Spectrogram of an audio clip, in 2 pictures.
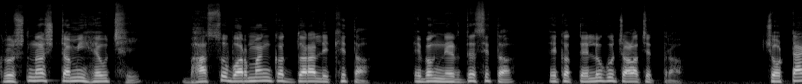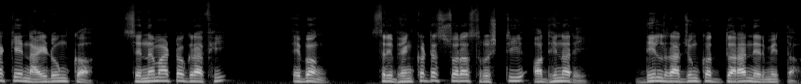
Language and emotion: Odia, neutral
